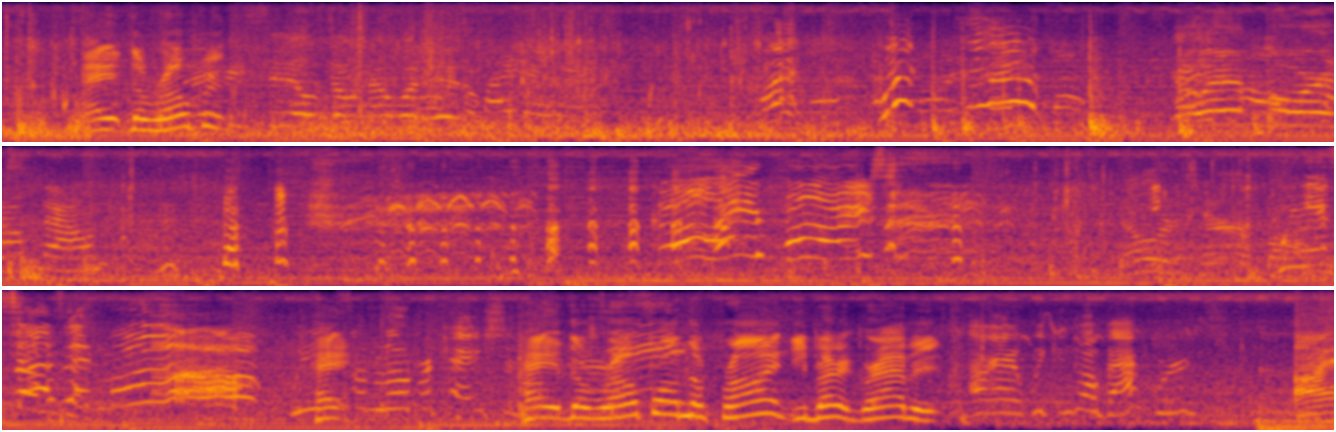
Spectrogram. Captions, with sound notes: - Navy SEALs don't know what hit 'em. - There's a spider in here. - What, what? (screams) - Go away forest. (laughing) - Go away forest! - Y'all are terrifying. - It doesn't move! - We need some lubrication over here. - Hey, the rope on the front, you better grab it. - Okay, we can go backwards.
